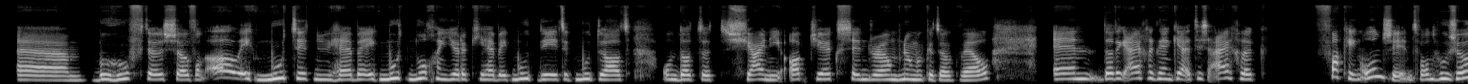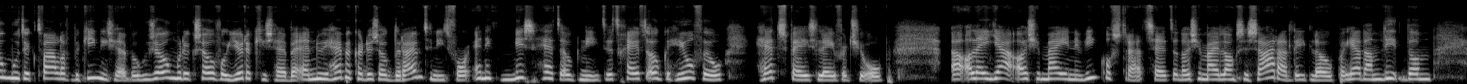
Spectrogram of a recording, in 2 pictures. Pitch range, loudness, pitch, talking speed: 220-265 Hz, -20 LUFS, 240 Hz, 215 wpm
